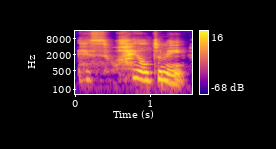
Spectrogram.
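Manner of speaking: hushed, breathy disbelief; whispered aside. Real, not acted. To viewers, a stunned whisper.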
